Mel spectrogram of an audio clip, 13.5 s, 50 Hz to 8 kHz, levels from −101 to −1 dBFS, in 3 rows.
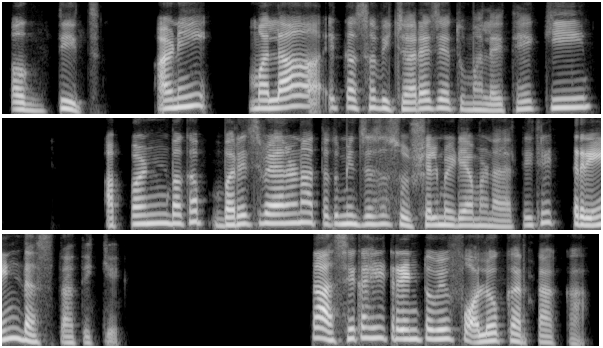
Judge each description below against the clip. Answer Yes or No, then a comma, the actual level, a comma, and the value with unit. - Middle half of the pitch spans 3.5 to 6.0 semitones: Yes, average, 4.3 semitones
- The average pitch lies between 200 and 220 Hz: Yes, high, 215 Hz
